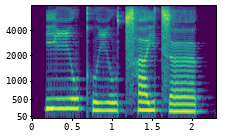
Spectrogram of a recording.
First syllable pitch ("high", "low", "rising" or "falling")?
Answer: high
